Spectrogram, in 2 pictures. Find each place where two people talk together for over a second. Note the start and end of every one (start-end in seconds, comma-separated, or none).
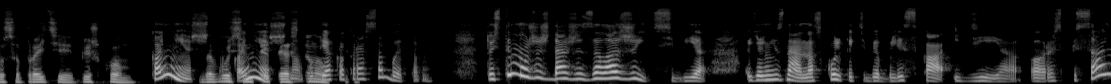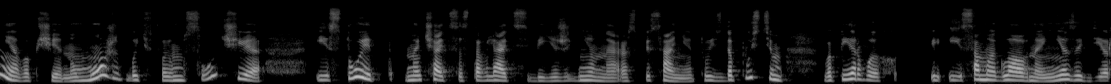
2.0-3.5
